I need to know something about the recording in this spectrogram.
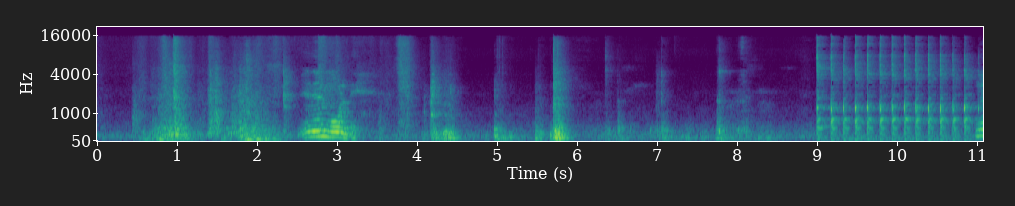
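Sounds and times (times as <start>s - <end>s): whisk tapping metal bowl: 9.0s - 11.0s.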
